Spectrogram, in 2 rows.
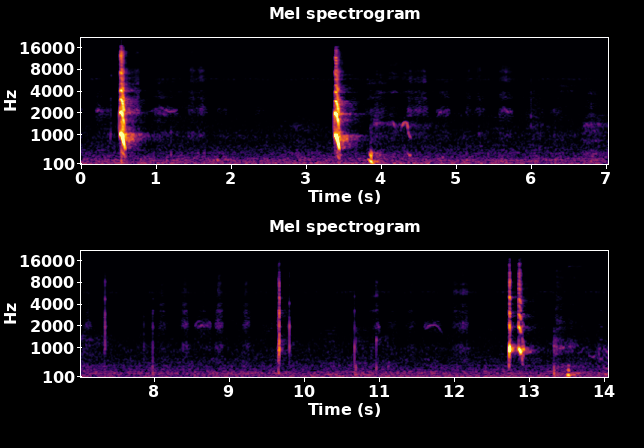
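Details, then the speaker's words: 1-week-old baby with frequent hiccups: a few sharp, abrupt catches in the breath at irregular intervals in a quiet room; normal newborn hiccups. "Okay, 1 week old. Hiccups galore."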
